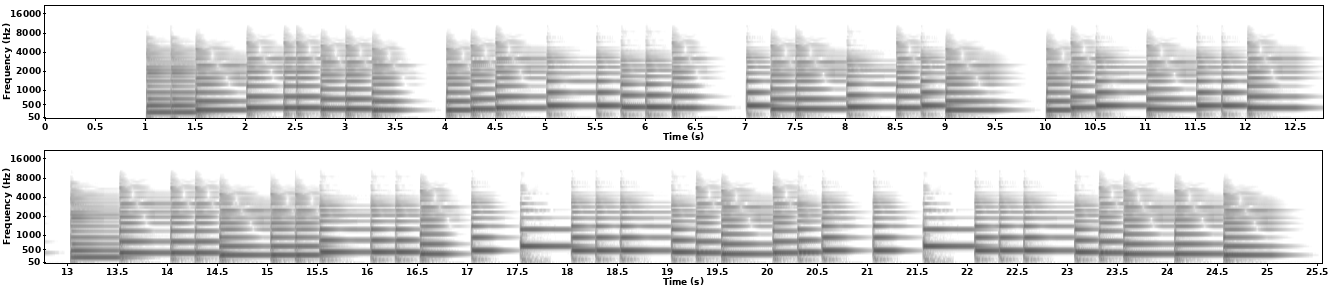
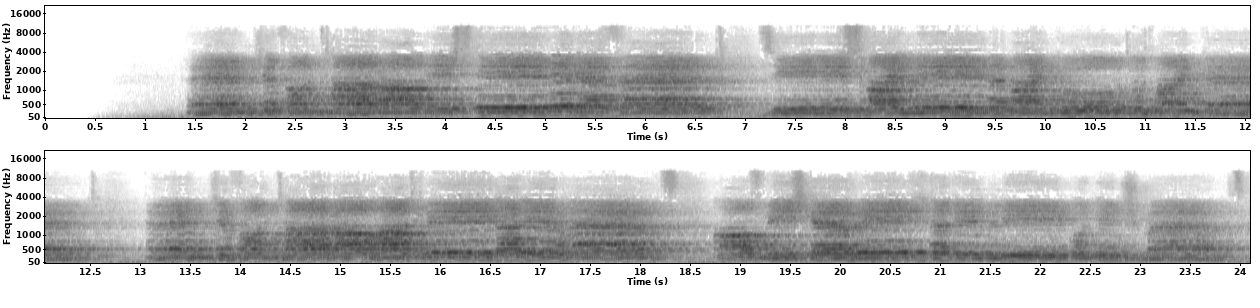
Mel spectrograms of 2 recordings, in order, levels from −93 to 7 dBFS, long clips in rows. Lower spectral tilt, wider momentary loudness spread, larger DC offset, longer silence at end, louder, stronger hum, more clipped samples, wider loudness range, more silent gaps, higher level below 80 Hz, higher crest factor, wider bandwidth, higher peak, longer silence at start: about the same, -5 dB/octave vs -5.5 dB/octave; second, 5 LU vs 10 LU; neither; first, 0.35 s vs 0 s; second, -37 LUFS vs -25 LUFS; neither; neither; second, 1 LU vs 5 LU; first, 3.96-4.01 s, 6.95-7.01 s, 9.95-10.01 s, 12.97-13.03 s vs none; second, -78 dBFS vs -52 dBFS; about the same, 14 dB vs 18 dB; about the same, 9.8 kHz vs 10.5 kHz; second, -22 dBFS vs -8 dBFS; second, 1 s vs 1.4 s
